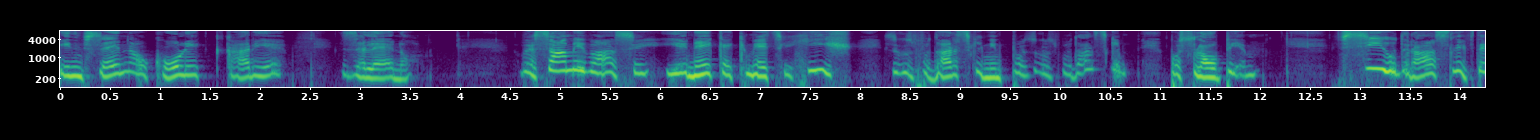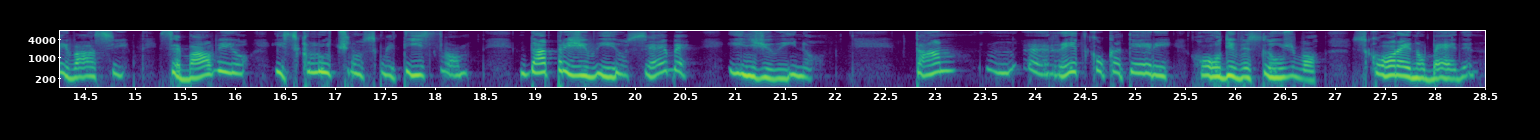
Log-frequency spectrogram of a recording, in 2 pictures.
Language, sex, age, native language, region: Slovenian, female, 60+, Slovenian, Drava region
